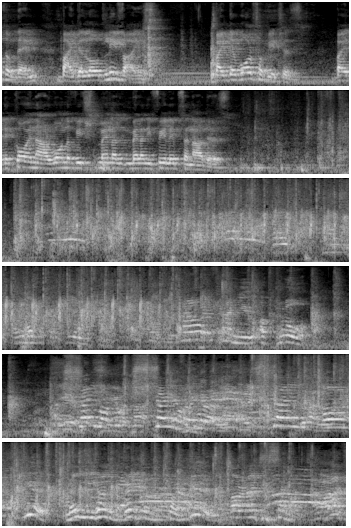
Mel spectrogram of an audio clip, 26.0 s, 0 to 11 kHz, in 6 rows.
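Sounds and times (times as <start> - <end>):
speech: 0.0 - 2.0, 2.6 - 7.4, 21.4 - 25.9
large audience applause: 8.8 - 25.9
raised voices shouting over the clapping: 9.2 - 9.9, 11.3 - 12.5, 18.0 - 25.9.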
